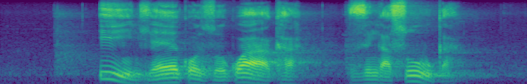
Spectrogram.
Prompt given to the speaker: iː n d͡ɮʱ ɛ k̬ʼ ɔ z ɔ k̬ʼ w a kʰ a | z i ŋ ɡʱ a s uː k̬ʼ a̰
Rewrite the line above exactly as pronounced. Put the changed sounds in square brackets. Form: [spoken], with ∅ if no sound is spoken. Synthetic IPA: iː n d͡ɮʱ ɛ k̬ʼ ɔ z ɔ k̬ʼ w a kʰ a | z i ŋ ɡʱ a s uː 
